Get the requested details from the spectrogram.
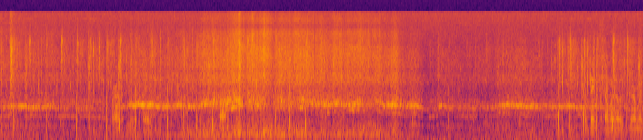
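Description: Footsteps tap steadily on a hard road.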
